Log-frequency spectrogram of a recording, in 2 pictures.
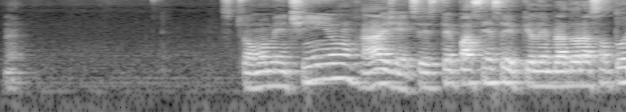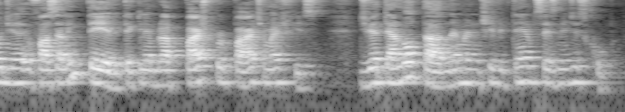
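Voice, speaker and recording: A man's voice: fairly high pitch, steady tone, roomy sound. A man giving an informal spiritual class, chatty and stumbling over his words. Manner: chatty, stumbling, reciting prayers slowly. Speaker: spiritual teacher.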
